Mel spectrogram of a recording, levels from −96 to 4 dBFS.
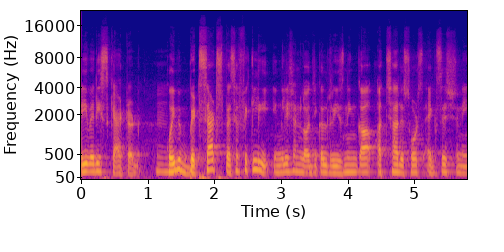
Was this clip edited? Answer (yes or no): no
